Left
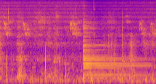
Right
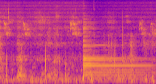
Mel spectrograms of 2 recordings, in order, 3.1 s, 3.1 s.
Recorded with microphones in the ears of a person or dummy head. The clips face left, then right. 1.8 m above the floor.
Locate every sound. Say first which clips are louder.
1.7 s a guitar: even; 15° right (ahead or behind), 3.5 m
